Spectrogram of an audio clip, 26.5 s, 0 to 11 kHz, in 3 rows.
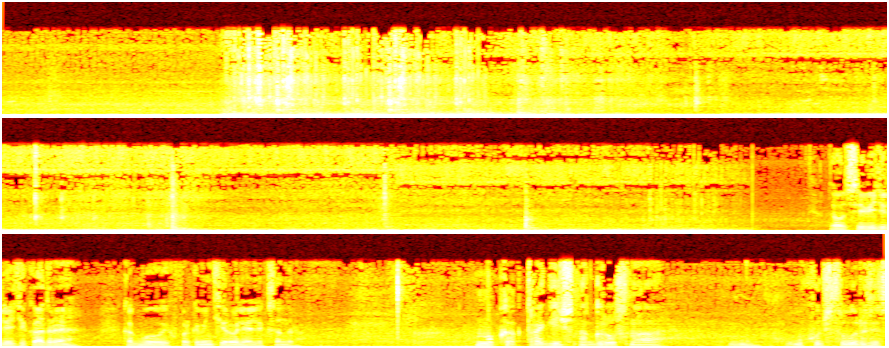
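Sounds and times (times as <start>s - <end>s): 
car engine and road rumble inside a moving vehicle: 0.0s - 26.5s
sharp knocks and thuds: 2.2s - 7.1s, 10.2s - 11.0s
speech: 17.2s - 20.8s, 22.4s - 24.4s, 25.0s - 26.5s.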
